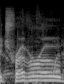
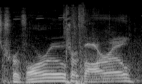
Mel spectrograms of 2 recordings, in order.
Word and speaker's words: Trevorrow: Before they fired, I always say Trevorrow, but like, he says it rhymes with tomorrow, so does that mean it's Trevorrow?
